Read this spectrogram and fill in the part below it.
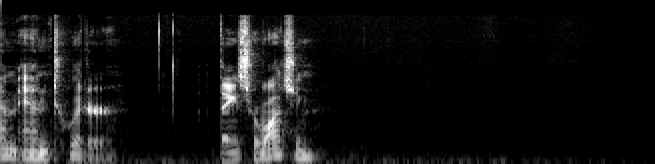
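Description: A small tray clicks out of a phone.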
